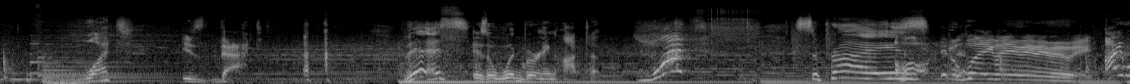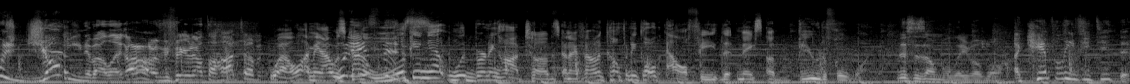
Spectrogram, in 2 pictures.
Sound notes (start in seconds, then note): 0.0 tense music; 2.8 laughs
